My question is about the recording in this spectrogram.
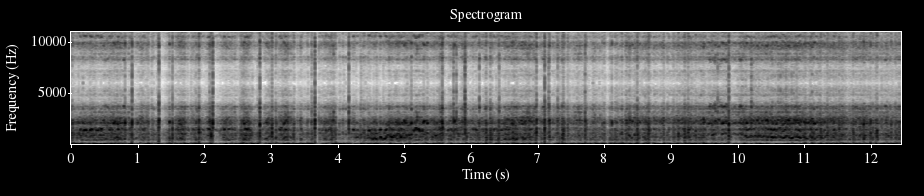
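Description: Traxxas Bandit RC buggy with a brushless motor driving over gravelly dirt, heard from a camera mounted on the car: a loud, steady rush of tyre and chassis noise with many sharp rattling clicks.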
